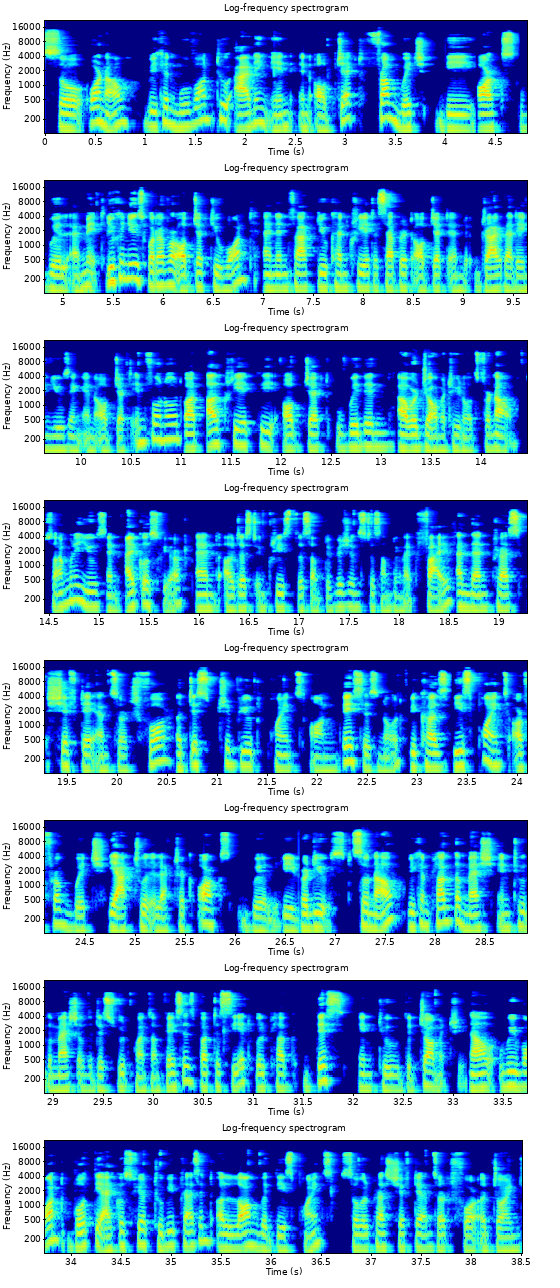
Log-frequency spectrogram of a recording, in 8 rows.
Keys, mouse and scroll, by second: 1.0-1.4 scroll up 3, 1.8 scroll up 2, 2.2 scroll down 1, 2.3-2.9 middle drag, 5.4 click, 5.4 scroll down 1, 5.5 middle click, 6.0 shift+a, 9.5 shift+a, 12.8 BackSpace, 13.0 BackSpace, 15.6 scroll up 2, 16.3 middle click, 16.5 click, 17.5 click, 17.7 click, 19.0 shift+a, 26.4 click, 29.1-29.7 scroll up 3, 29.7 click, 30.5 scroll down 2, 30.8 middle click, 31.8-32.9 drag, 34.8 click, 35.8 click, 36.7 middle click, 37.2 shift+a.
